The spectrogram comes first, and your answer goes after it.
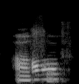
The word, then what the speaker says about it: awful: Chứ đọc là o nha, từ awful.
